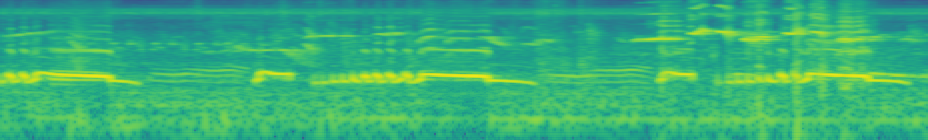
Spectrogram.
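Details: Dove in full voice, used to provoke local doves to call: rippling trilled coos ending in long steady notes, repeated about every two and a half seconds, over high chattering and whistles from other small birds.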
